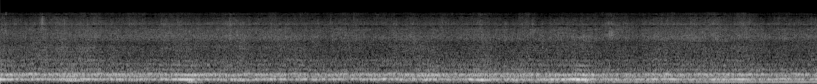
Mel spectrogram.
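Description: Flying insects buzzing, a steady, wavering drone. A lower hum joins about six seconds in.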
